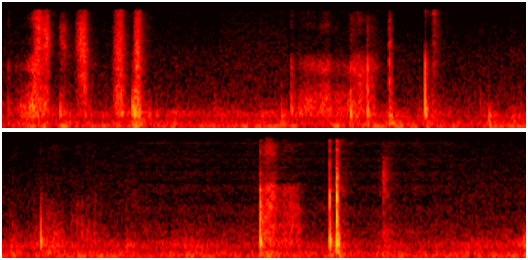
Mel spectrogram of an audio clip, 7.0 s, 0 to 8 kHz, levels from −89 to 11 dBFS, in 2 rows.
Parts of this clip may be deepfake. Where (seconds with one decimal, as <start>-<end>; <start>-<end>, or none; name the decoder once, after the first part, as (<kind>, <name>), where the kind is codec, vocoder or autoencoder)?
4.4-6.5 (codec, HILCodec)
